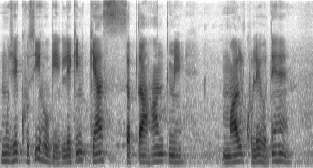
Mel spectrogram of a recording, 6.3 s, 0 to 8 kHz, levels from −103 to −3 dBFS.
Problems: none marked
